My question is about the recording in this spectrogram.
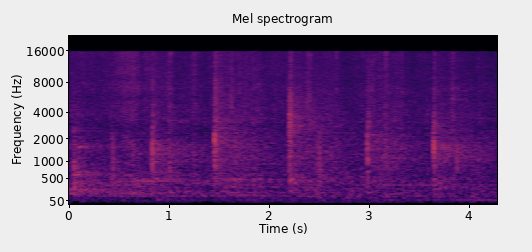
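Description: Footsteps on a tiled stone floor, an even walking pace of about six steps in four seconds.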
